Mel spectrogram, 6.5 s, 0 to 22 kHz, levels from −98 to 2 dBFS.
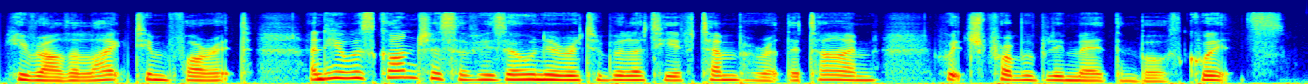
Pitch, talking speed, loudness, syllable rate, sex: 205 Hz, 230 wpm, -17 LUFS, 6.2 syllables/s, female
